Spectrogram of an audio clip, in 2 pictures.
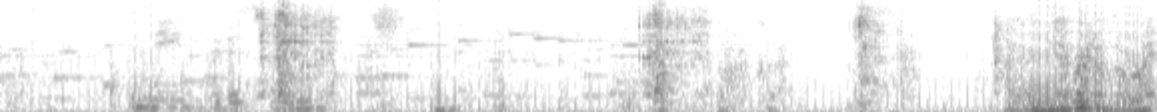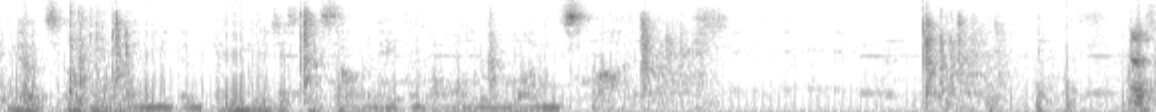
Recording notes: sorry for all the static.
